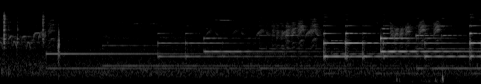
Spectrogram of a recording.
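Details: Metal wind chimes ring in clear, sustained tones that overlap and fade, with bursts of brighter clustered strikes near the middle and end. No animal voices are heard.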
